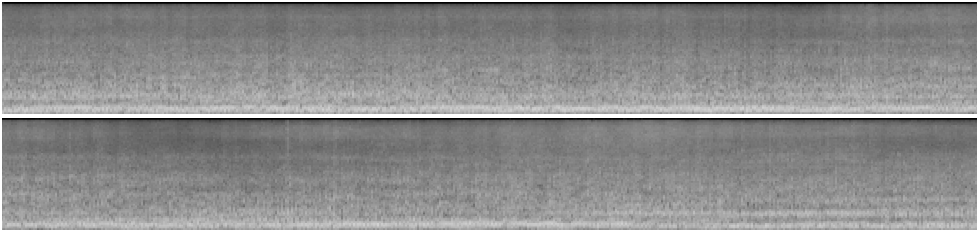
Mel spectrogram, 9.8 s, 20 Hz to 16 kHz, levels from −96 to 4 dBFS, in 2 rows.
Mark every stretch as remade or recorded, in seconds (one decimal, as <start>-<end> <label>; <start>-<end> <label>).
0.0-9.8 remade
